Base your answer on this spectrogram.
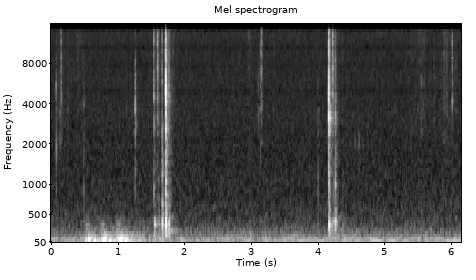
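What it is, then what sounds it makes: Bar soap being shaved. A metal utility-knife blade scrapes and shaves thin strips from the surface of a solid rectangular yellowish bar of soap held in the hand. A soft low rustle of handling is followed by two crisp, bright scraping clicks, one near the middle and one later. Each dies away almost instantly against a quiet background.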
